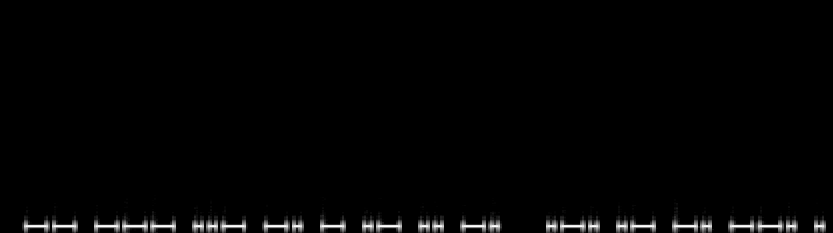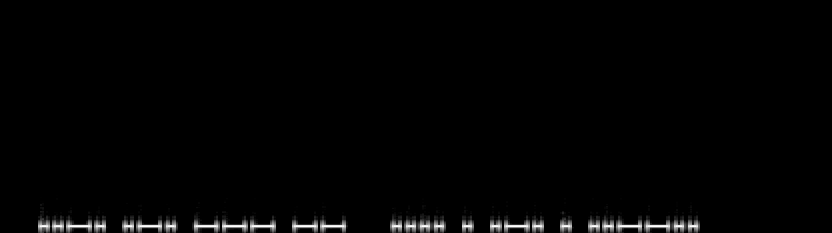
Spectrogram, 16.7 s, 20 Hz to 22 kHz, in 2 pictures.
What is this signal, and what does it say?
Morse code, heard as a keyed tone, about 17 wpm, 700 Hz. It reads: MOUNTAIN RANGE FROM HERE?
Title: Sentences from Top 1000 Words - Review Part 4 - 17wpm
